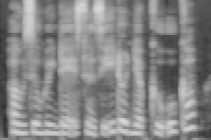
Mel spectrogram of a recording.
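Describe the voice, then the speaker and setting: A woman's voice: mid-range voice, fast, dark tone, dry recording, natural voice. A woman reading the part of a resolute young swordswoman who speaks firmly and decisively, in a dry close recording. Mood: composed. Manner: firm, decisive speech. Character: young heroine, resolute and fierce-tempered.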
